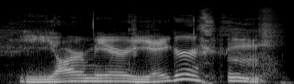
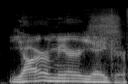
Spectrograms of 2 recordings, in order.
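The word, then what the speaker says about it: Jaromír Jágr: That J in front definitely isn't a J. So I'm going to say it's a Y. Yarmir Joerger. Yarmir Joerger.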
